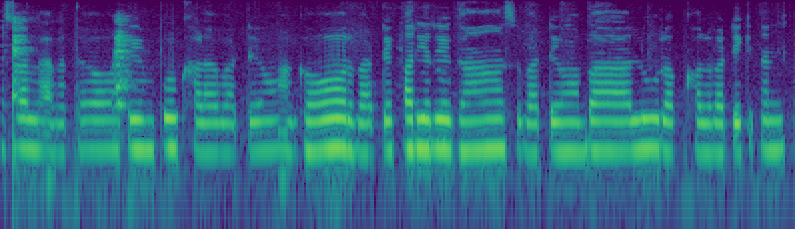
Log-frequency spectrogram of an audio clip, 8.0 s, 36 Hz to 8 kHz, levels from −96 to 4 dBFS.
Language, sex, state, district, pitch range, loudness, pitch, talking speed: Hindi, female, Uttar Pradesh, Gorakhpur, 220-235 Hz, -25 LUFS, 230 Hz, 145 wpm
